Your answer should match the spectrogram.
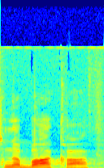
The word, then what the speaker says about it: Nabokov: little ditty for students to help with the pronunciation he goes the queerless goku of a heron at night prompts nabakov to write this is how he would teach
